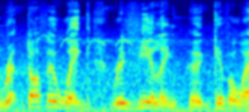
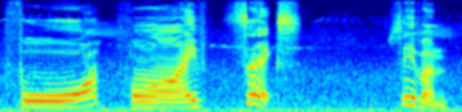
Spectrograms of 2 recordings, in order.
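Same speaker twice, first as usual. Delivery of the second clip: louder counting, one by one; 5 semitones higher, 5 dB louder, much slower than usual. A narrator's reading. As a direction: count out loud, pointing at each. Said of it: "count a little louder".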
